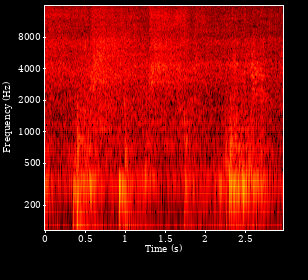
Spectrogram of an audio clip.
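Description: Fish pickle masala being stirred in an oiled pan, with a steady sizzle and several scraping stirs of the spoon against the pan.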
